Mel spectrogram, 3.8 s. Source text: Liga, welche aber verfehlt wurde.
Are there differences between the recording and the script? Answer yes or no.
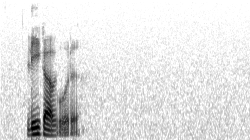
yes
